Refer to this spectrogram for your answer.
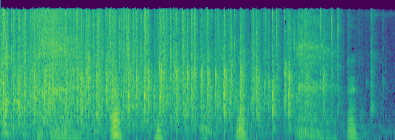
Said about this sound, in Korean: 와, 박수. 네.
